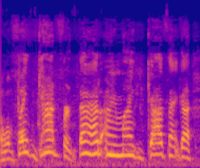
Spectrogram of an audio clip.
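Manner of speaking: high, loud, mock-desperate thanks; frantic relief. Passenger told he alone survived crash, frantic high relief. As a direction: cry out in hammed-up panicky relief.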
